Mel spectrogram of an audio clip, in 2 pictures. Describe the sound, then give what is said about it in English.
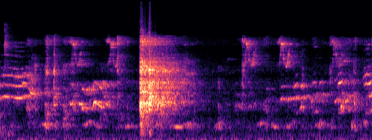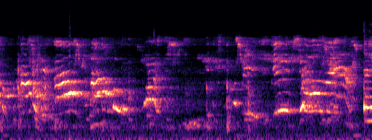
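Children's high-pitched voices chatter and call out over each other outdoors on Candlewood Lane on a Saturday afternoon, lively and continuous, with one sudden sharp gunshot cutting in early on before the playful noise carries on. “You'll see kids playing, hear a gunshot,”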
